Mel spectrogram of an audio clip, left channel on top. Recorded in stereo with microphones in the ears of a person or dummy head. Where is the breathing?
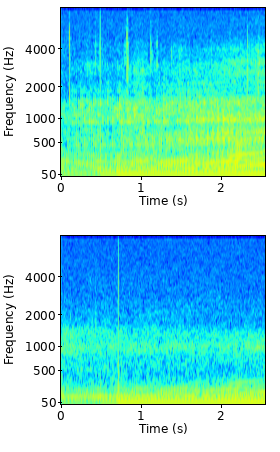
I don't hear breathing.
